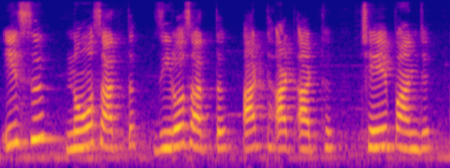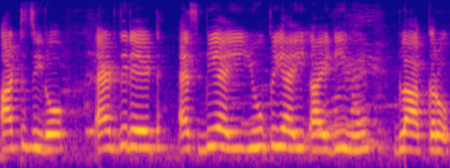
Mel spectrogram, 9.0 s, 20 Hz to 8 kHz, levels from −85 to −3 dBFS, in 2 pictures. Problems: background sounds at intervals, background conversations at intervals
